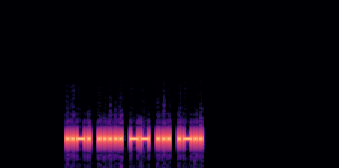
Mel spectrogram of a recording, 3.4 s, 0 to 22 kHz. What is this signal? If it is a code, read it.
Morse code, heard as a keyed tone, about 46 wpm, 700 Hz. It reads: F5MSL
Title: DXCC-100 Call Signs - 5 Characters - 45wpm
